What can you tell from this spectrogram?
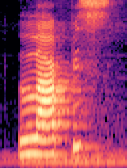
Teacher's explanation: Lápis é uma palavra liana porque a penúltima sílaba é a sílaba tônica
